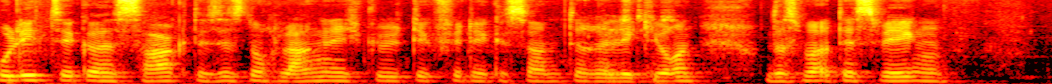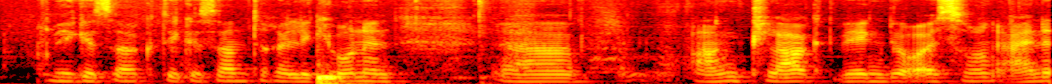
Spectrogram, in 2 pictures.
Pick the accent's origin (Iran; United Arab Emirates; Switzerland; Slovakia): United Arab Emirates; also born or lived in Austria / United Kingdom; now in Germany; ich bin 51 Jahre alt, bin Österreicher, bin in den Arabischen Emiraten aufgewachsen und habe lange Zeit in Großbritannien auch gelebt, nicht zu viele Jahre in Österreich. Und seit 2018 lebe ich in Deutschland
